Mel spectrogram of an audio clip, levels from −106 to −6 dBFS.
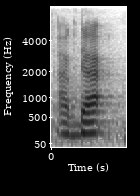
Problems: none marked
